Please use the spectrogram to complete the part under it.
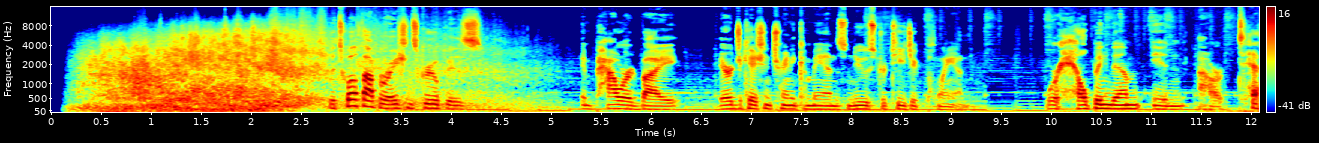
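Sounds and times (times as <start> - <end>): jet engines running: 0.2 - 5.3
low hum: 0.2 - 5.4.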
